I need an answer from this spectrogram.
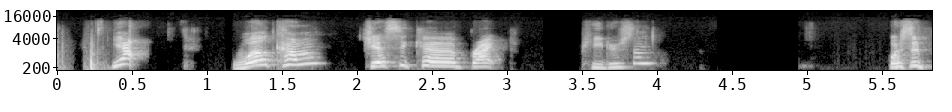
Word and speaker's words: Jessica Brite Peterson: Welcome, JessicaBrite Peterson. Was it pronounced correctly?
